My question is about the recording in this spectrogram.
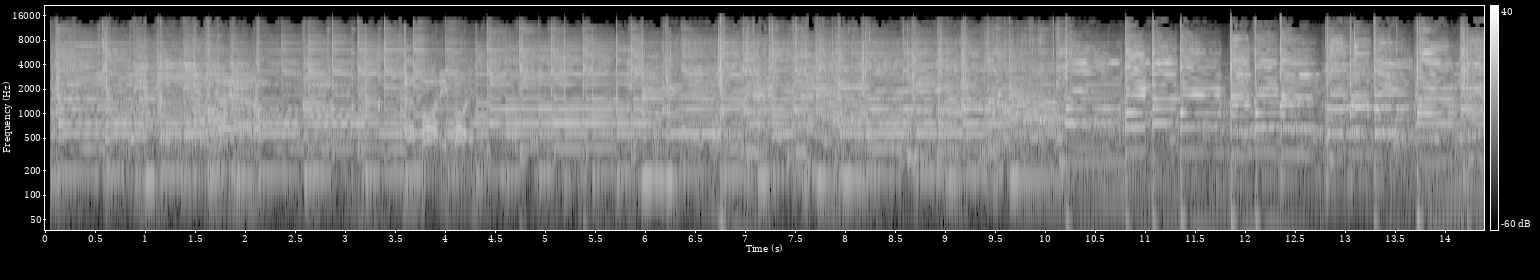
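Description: Albanian folk string ensemble playing an instrumental passage: a violin with wavering vibrato over quick plucked notes from long-necked lutes such as the çifteli. The plucking turns busier and sharper in the last few seconds.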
